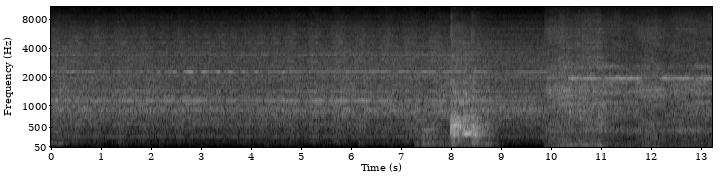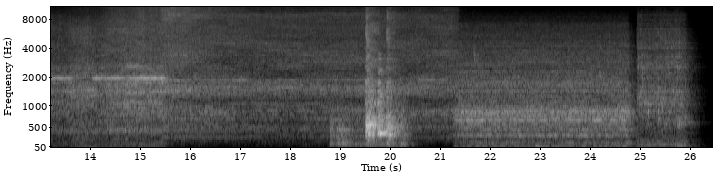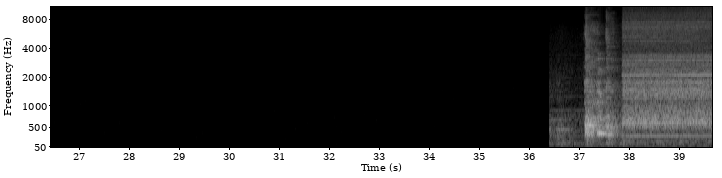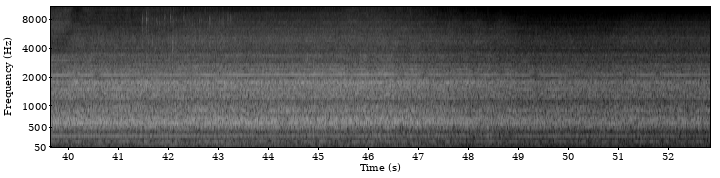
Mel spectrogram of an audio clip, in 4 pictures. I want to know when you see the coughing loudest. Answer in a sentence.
The volume of the coughing peaks at 20 seconds.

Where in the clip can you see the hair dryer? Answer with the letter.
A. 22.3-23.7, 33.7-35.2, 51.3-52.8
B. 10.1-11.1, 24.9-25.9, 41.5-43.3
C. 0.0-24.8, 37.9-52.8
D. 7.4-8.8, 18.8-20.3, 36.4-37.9
C.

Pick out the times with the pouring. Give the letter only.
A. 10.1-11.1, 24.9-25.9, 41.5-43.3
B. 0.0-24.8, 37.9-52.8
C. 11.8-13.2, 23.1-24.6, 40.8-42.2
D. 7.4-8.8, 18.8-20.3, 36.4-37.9
A.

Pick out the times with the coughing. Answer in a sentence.
You can hear the coughing from 7.4 to 8.8 s, from 18.8 to 20.3 s and from 36.4 to 37.9 s.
